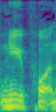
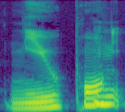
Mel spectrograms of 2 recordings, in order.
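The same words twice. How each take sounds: First: The name is said with an English accent. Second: The name is said with a French accent. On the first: It names the town in Wales. "not Newport in South Wales" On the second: It names the town in Belgium. "maybe with a French accent"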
